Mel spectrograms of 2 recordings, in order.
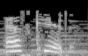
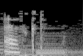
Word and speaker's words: asked: 对，很多同学会读成 ask kid，但其实只要在 ask 的基础上加一个清辅音 t 就好了，asked. – Right. The ed has a t sound because the k is unvoiced, so the d must also be unvoiced.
